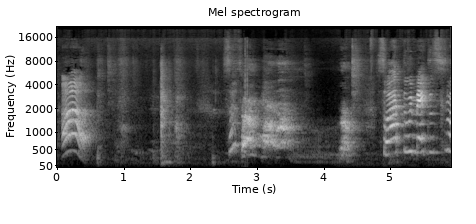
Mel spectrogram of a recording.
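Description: A dog barks and yips in several sharp bursts close by, mixed with a person talking and scolding it indoors.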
